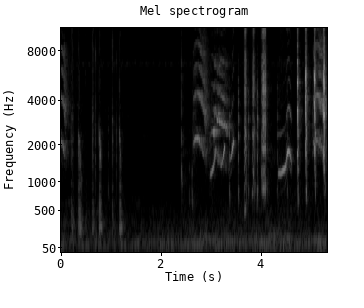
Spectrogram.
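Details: Indian parrot vocalising: after scattered clicks and a pause, a run of wavering, looping squawky syllables and sharp bursts, with low background rumble.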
